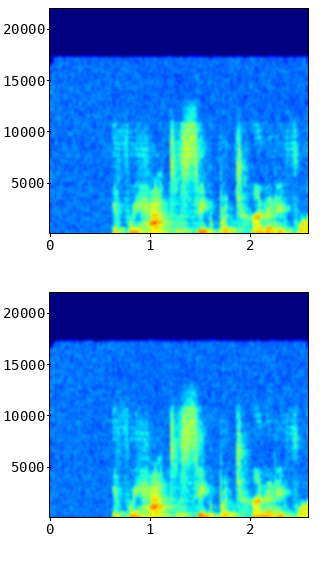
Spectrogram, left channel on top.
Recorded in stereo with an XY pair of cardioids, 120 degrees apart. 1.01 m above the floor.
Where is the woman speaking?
5° left, 2 m.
